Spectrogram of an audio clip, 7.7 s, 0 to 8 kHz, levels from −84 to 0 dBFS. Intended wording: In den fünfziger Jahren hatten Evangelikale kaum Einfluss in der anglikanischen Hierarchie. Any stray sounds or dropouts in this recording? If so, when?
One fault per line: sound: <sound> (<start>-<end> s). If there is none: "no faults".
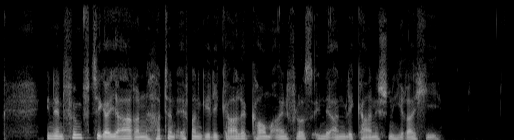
sound: dropout (2.8-2.9 s)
